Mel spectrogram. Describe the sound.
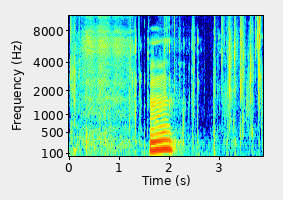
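Someone bites into a green-flavoured candy and chews it, giving a handful of sharp, dry crunches in the latter half, after a brief loud tonal burst and some soft rustling.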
